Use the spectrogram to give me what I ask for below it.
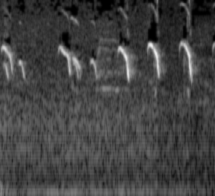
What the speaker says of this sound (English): Ini namanya Americana. Americana chicken.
